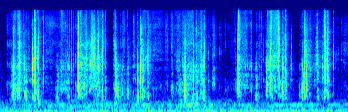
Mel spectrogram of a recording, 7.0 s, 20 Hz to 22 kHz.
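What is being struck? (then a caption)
Stack of paper banknotes. Fingertips flick and rub one by one through a fanned stack of thin cotton-paper $100 bills on a desk, counting them by hand. The result is a run of crisp, bright paper crinkles and quick snapping flicks in uneven bursts, with almost no low end.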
